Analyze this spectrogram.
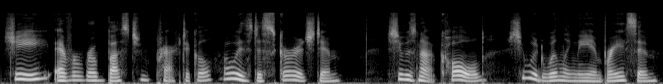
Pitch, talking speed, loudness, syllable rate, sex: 190 Hz, 155 wpm, -19 LUFS, 5.0 syllables/s, female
